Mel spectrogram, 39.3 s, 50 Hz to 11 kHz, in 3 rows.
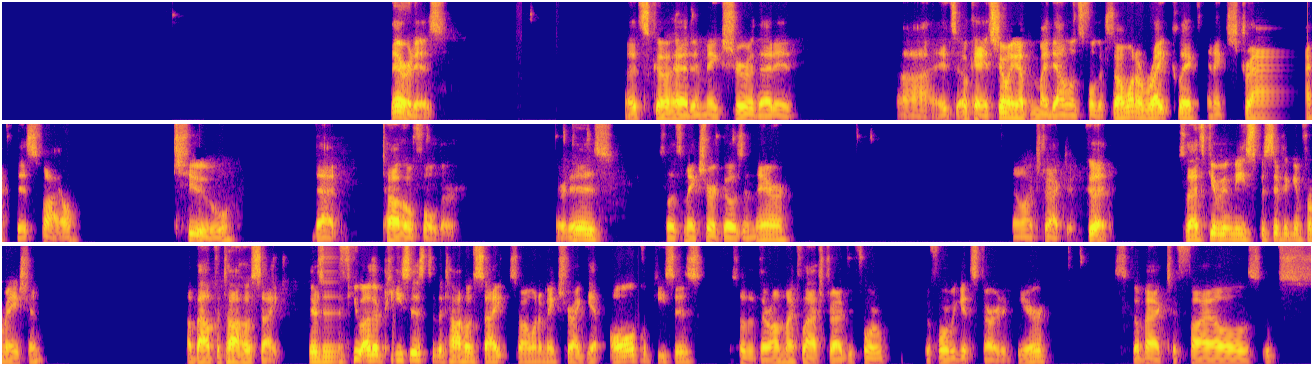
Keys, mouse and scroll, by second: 2.2 click, 5.6 click, 7.3 click, 11.3 right click, 13.8 click, 15.5 click, 17.8 click, 19.0 click, 19.3 click, 20.8 click, 22.1 click, 29.6 click, 29.7 F15, 32.6 click, 33.8 click, 35.2 click, 37.3 click.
